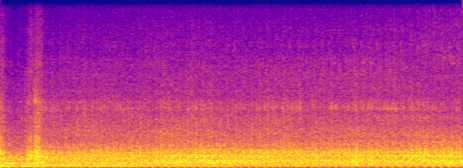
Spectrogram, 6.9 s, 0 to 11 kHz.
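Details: International Harvester TD20E bulldozer, 13.0 L DVT800 diesel V8, 200 HP, saved from scrap, started without ether, blade in neutral: settles into an even, steady idle with good oil pressure. A buzzing or rattling noise was briefly questioned.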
